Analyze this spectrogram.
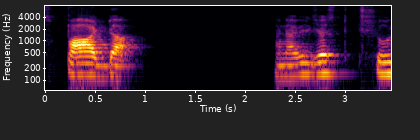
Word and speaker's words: Sparta: but it is pronounced the t is pronounced like d so it is pronounced parda and I will just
